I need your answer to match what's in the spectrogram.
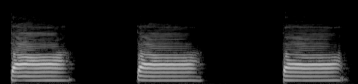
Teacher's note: জিব্বার আগা সামনের উপরে 2 দাঁতের গোড়ার সাথে লাগিয়ে উচ্চারণ হবে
